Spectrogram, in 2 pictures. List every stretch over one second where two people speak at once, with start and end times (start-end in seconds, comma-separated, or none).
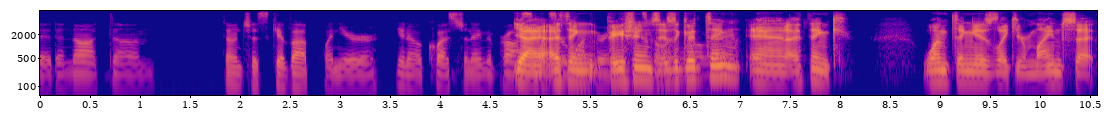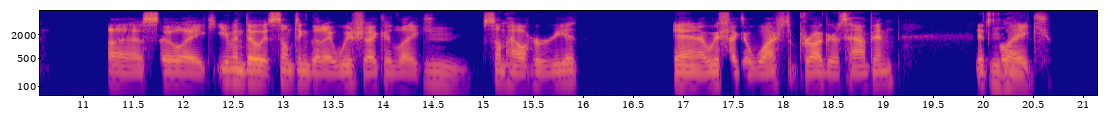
4.7-7.0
